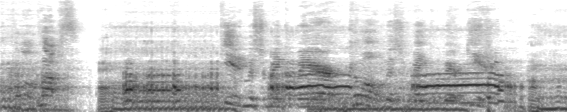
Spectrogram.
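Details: During tug play, a dog makes odd noises: a dense, rumbling growl mixed with drawn-out, wavering whines that rise and fall, with brief breaks between bursts.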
